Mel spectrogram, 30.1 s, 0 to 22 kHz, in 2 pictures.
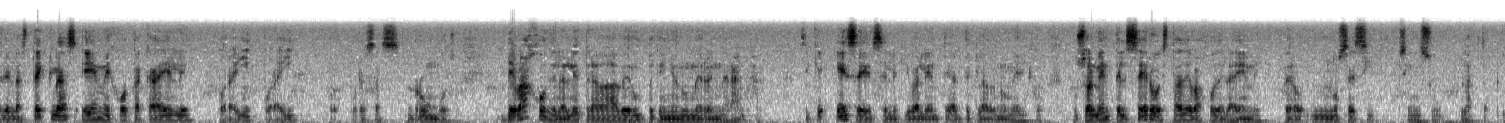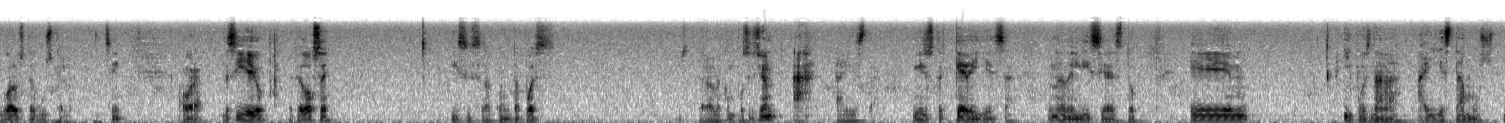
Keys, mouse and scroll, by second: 17.9 F12.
